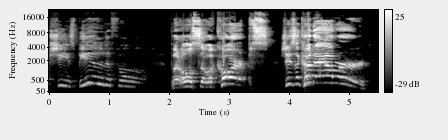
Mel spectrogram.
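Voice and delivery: high, slow, loud ghostly intoning; spooky onlooker. Retold or imitated. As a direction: drone it like a ghoul. Onlookers at the pulled-out car.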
